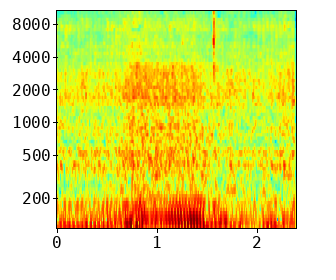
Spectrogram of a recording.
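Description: Lifeboat's diesel engine running with a steady low throb; its note picks up for about a second in the middle and then settles as the throttle-and-gear lever is pushed towards ahead.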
